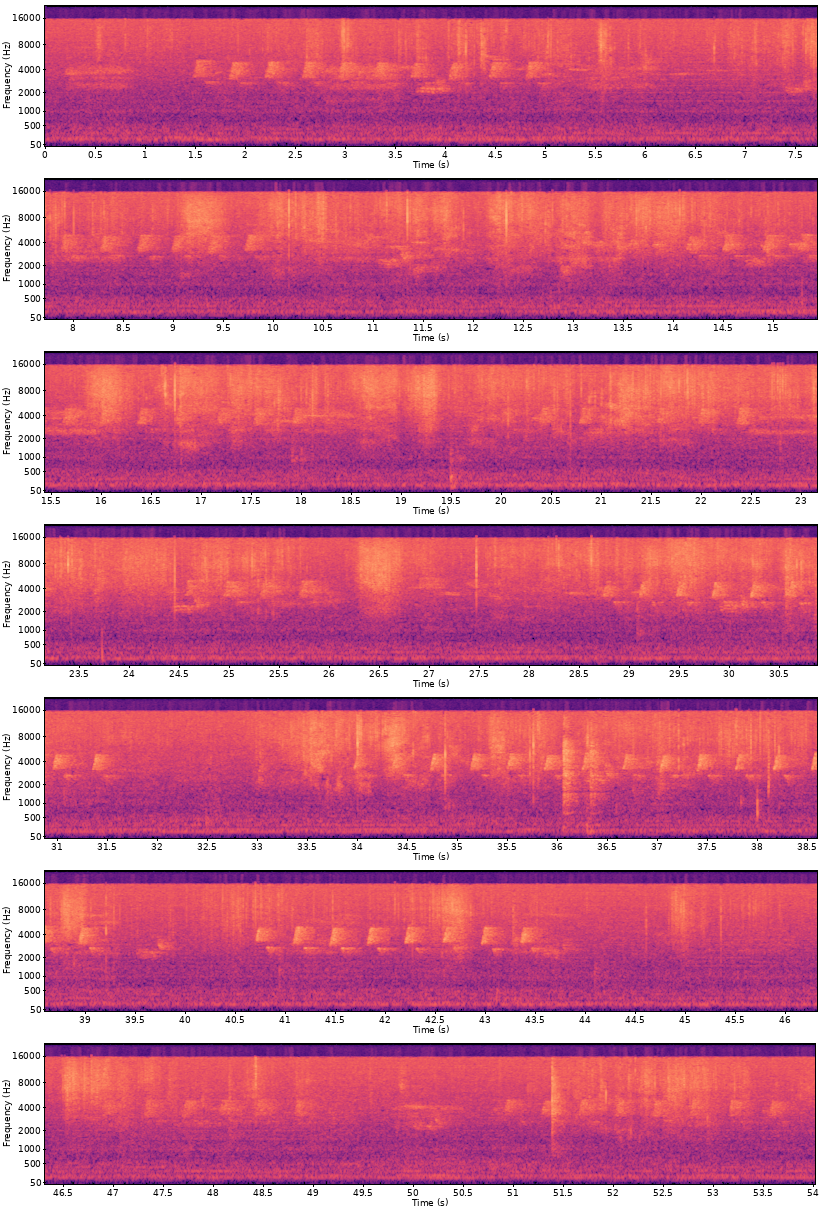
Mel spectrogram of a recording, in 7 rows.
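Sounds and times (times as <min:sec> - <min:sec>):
birds chirping: 0:00.0 - 0:54.0
steady low hum: 0:00.0 - 0:54.0
hands rubbing oiled scalp: 0:06.7 - 0:31.8, 0:32.8 - 0:39.5, 0:40.2 - 0:43.4, 0:46.4 - 0:48.6, 0:51.4 - 0:54.0.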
